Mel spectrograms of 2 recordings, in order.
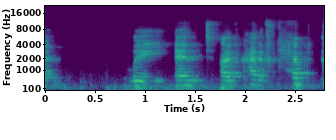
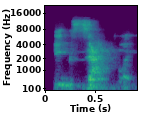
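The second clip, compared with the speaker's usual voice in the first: usual speaking voice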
